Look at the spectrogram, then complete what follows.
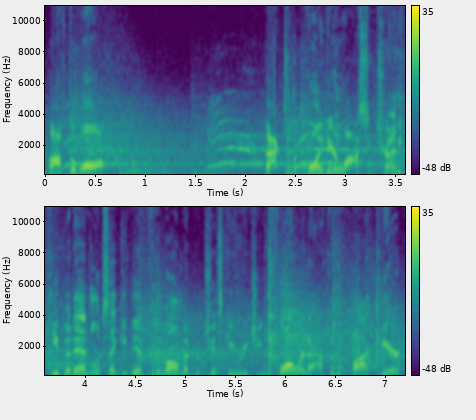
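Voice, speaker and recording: A man's voice: fairly high pitch, steady tone, a little fast. A man doing live play-by-play commentary of a youth ice hockey game, in a folksy, home-team way. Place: indoor ice rink, at the game. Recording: loud rink noise with puck slams. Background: loud rink ambience, bangs.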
